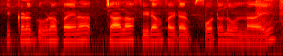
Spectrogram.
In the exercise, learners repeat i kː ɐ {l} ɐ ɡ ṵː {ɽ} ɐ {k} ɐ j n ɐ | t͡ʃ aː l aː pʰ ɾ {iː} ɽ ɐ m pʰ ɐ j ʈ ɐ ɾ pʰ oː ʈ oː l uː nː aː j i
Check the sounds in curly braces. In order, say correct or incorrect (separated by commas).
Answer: incorrect, correct, incorrect, correct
